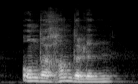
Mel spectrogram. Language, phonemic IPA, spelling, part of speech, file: Dutch, /ˌɔn.dərˈɦɑn.də.lə(n)/, onderhandelen, verb, Nl-onderhandelen.ogg
- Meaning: to negotiate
